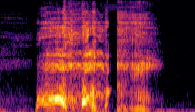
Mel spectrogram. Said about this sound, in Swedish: Som en riktig gammal farmor hostar jag.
